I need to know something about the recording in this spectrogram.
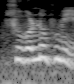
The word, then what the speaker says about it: Suvarnabhumi: The plane landed at Suvarnabhumi Airport at 4:55 p.m. The name Suvarnabhumi is pronounced as Suvarnabhum.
